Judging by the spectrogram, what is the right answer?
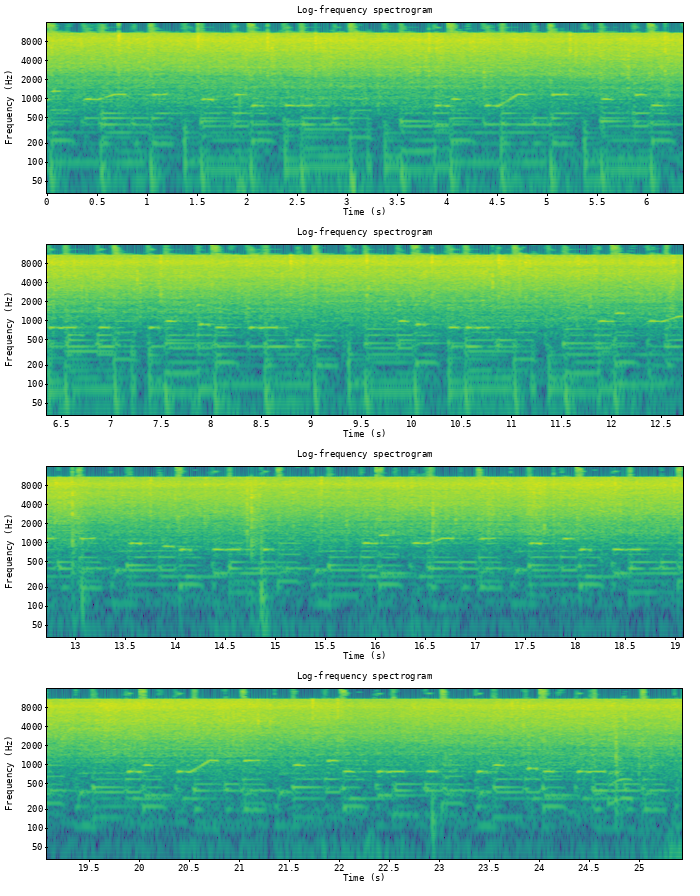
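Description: Diced chicken and turkey patty pieces sizzling steadily in a hot frying pan, with kitchen scissors snipping and a fork stirring and tapping in the pan now and then.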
